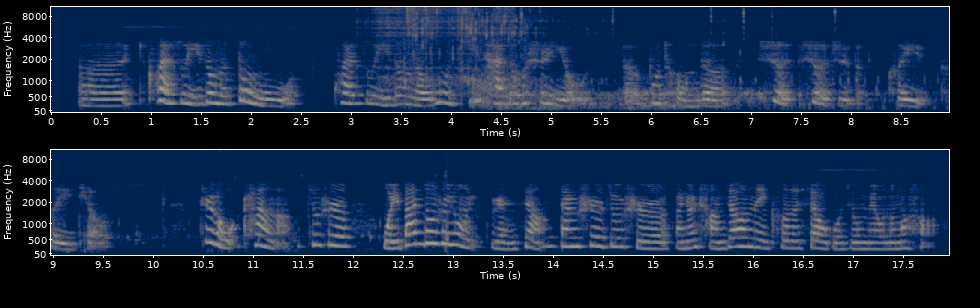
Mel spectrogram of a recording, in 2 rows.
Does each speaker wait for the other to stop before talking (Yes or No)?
Yes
